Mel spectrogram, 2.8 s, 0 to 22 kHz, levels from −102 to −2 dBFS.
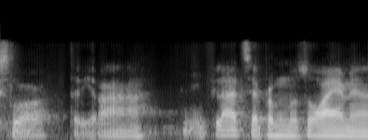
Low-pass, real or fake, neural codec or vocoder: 7.2 kHz; fake; codec, 16 kHz, 1 kbps, X-Codec, HuBERT features, trained on LibriSpeech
